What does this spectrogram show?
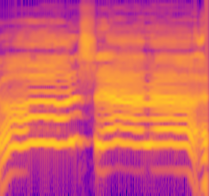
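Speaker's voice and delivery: very high, teary cry of a name; mimicking crying kids. Retelling the film's kids, high weepy call. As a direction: sob the name out like a child. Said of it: "the kids are like".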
